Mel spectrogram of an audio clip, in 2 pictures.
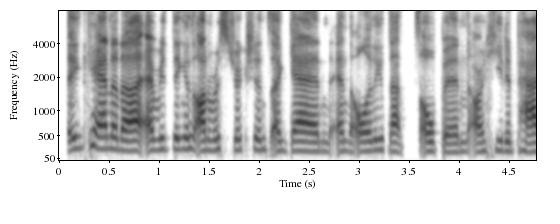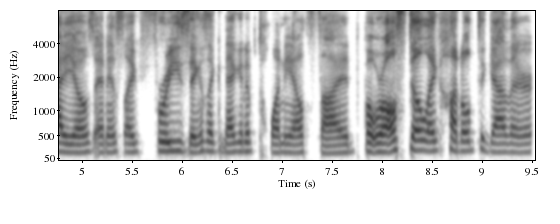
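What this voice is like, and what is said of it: Voice sounds like a cold. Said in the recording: “I don't know if you could hear it in my voice. I'm getting like a cold or something.”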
